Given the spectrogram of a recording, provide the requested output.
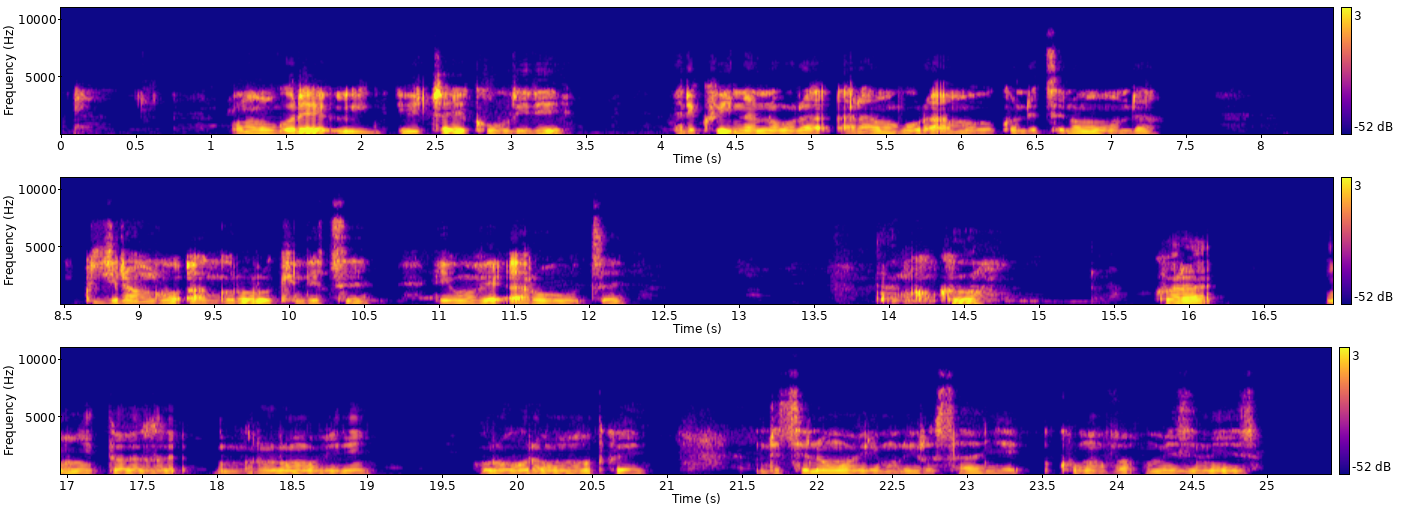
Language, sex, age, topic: Kinyarwanda, male, 25-35, health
